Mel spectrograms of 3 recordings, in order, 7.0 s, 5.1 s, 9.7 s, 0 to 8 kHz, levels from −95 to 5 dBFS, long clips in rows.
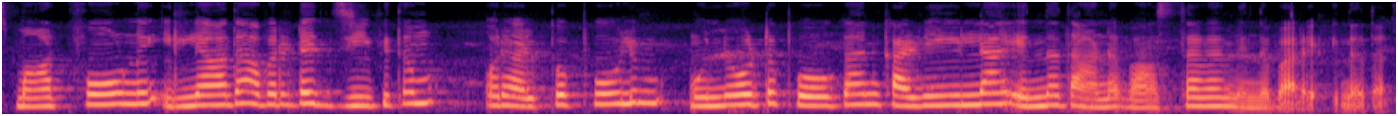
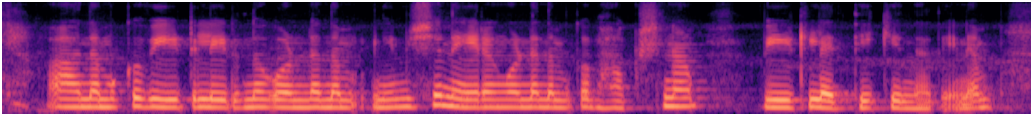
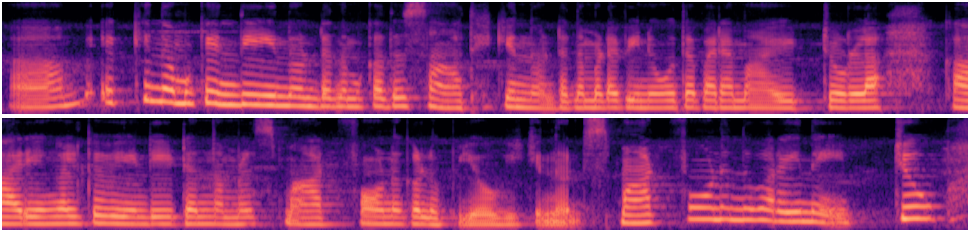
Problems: none marked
